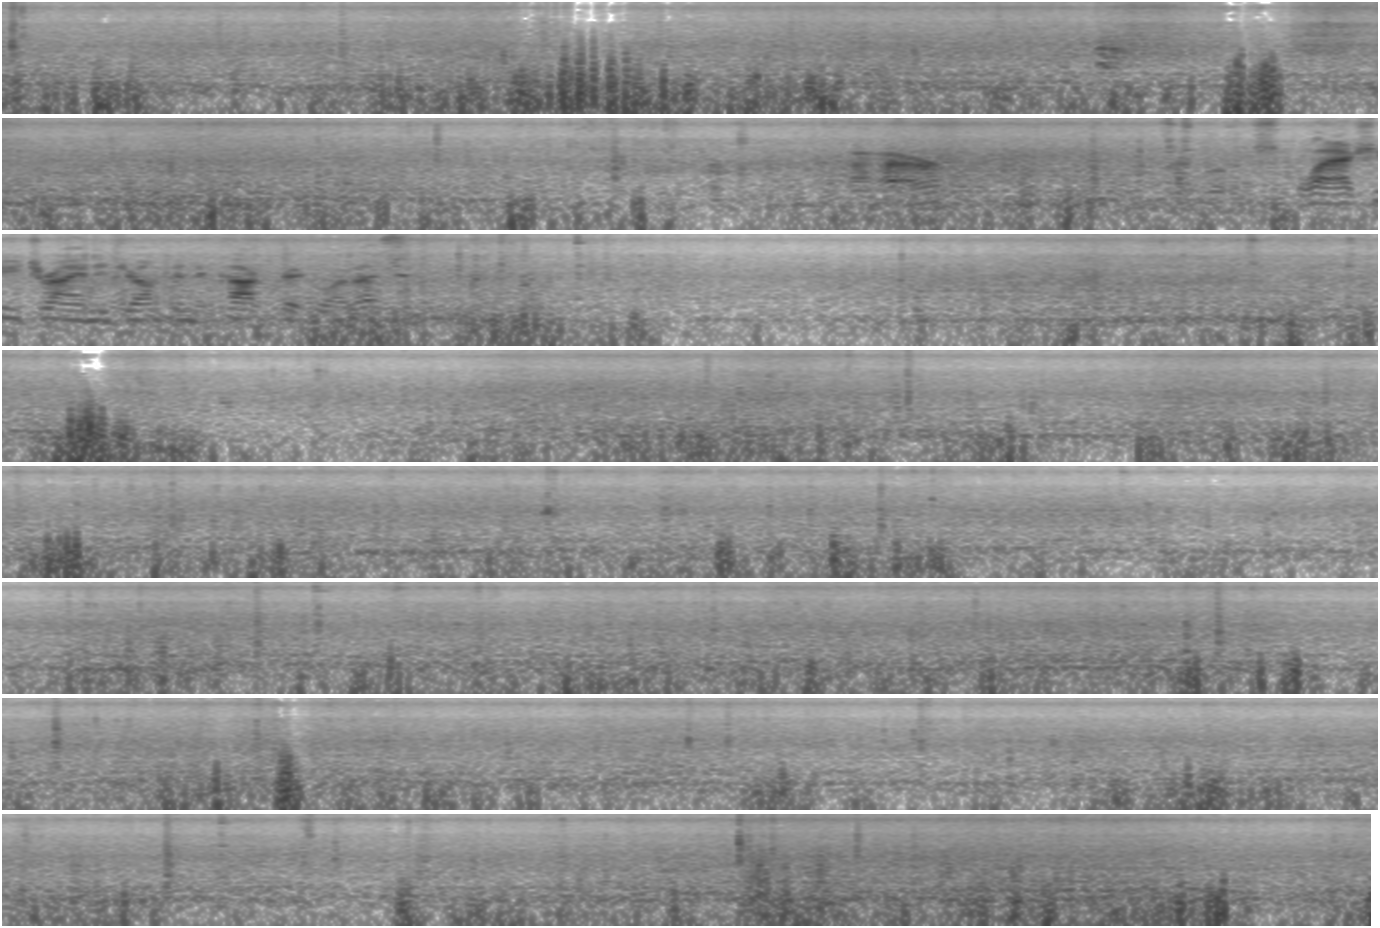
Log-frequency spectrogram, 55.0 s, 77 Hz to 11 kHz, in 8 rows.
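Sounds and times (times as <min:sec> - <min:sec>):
strong wind: 0:00.0 - 0:55.0
waves breaking: 0:00.0 - 0:55.0.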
